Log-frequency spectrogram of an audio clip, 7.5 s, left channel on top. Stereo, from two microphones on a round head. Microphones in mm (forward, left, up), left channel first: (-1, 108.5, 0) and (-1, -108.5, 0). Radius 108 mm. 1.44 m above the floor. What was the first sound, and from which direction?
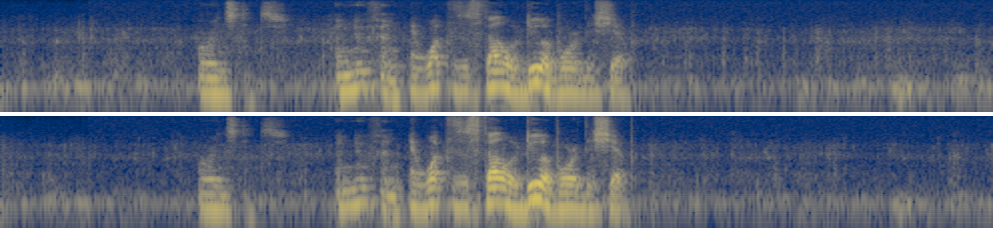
A man speaking, 55° left (ahead or behind).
